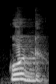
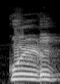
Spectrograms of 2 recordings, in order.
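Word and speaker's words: could: डी के पहले यदि एल है तो हमें उसे नहीं पढ़ना है। कुल्ड वुड शुड नहीं पढ़ना है। केवल कु ड व ड शु ड कुड वुड शुड। यहां पे एल का रोल ही नहीं है।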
